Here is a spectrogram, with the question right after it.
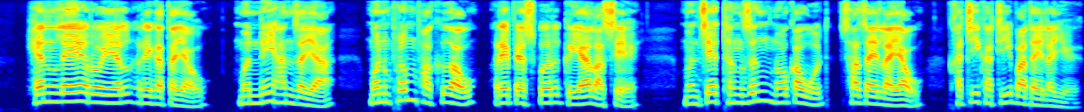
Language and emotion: Bodo, neutral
